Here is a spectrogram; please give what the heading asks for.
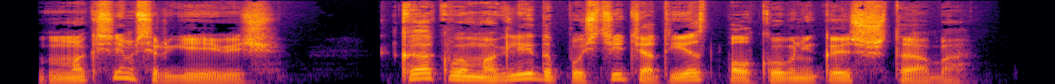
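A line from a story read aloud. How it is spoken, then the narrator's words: Forced calm. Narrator (Russian): Старался говорить спокойно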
